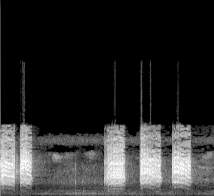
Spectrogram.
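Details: Noisy Pionus parrots give loud, grating squawks lasting under half a second, five in about four seconds, spaced irregularly, with quiet softer notes in the gaps.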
